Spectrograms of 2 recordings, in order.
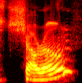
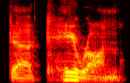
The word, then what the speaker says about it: Charon: Hero, I would like you to do, I think it's Sharon or Sharon. Pretty sure. Charon. It's pronounced Chiron.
